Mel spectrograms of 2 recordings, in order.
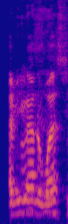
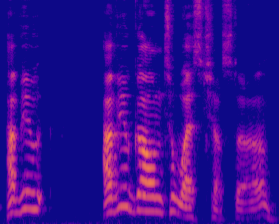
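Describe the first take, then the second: First: It sounds like an ordinary American asking. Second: It sounds like a stuffy British person asking.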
